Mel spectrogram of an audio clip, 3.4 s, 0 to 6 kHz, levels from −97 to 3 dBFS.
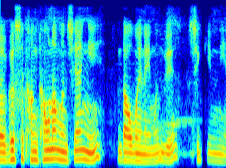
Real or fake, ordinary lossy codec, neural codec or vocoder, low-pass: real; none; none; 5.4 kHz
